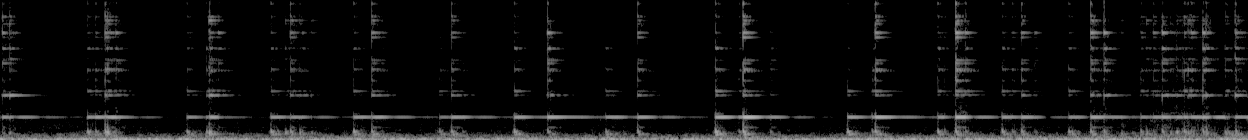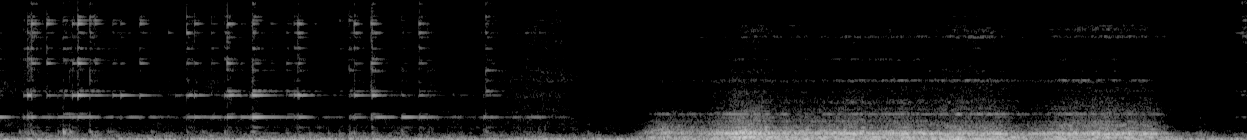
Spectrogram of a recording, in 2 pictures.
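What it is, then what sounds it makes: Glass wine bottle. Fingertips tap and touch the sides of a full, dark glass red wine bottle with a paper label, held upright on a table between both hands. For about nine seconds, quick, fairly regular clinks ring with a clear, bright glassy tone. A louder, broader rubbing sound over the glass follows near the end.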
